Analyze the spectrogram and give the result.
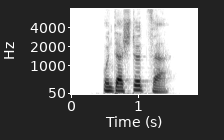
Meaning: agent noun of unterstützen; supporter, backer
- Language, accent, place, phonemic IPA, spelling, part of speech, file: German, Germany, Berlin, /ʊntɐˈʃtʏt͡sɐ/, Unterstützer, noun, De-Unterstützer.ogg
